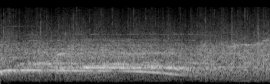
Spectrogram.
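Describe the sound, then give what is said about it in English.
A crowd at Wichita State University, including student athletes, applauds itself, clapping steadily and loudly, a dense, even wash of applause with faint whoops or tonal sounds drifting through, holding at a constant level for the full few seconds. “Let's give yourselves one more round of applause.”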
